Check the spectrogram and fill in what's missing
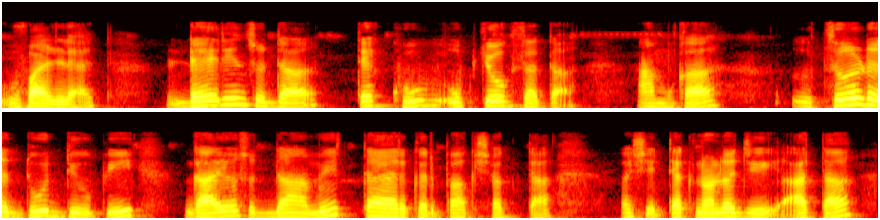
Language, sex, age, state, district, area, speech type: Goan Konkani, male, 18-30, Goa, Ponda, rural, spontaneous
